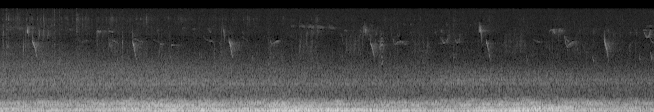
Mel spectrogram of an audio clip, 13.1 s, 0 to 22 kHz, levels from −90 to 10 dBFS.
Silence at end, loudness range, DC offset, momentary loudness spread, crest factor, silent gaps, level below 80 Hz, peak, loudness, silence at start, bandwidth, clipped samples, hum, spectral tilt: 0 s; 3 LU; under 0.1%; 7 LU; 14 dB; none; -20 dBFS; -4 dBFS; -19 LUFS; 0 s; 12.5 kHz; under 0.1%; none; -8.5 dB/octave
